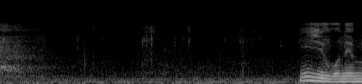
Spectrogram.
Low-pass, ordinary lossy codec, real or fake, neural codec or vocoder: 7.2 kHz; Opus, 32 kbps; real; none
